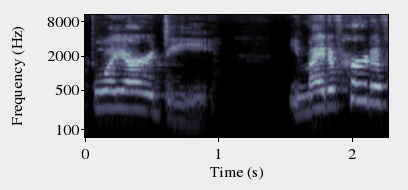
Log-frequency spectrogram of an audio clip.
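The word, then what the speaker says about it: Boiardi: named Hector and then if you actually say that phonetically the name is actually Hector boardd you might have heard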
